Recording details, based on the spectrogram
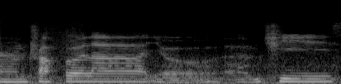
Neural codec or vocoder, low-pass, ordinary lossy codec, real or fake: none; 7.2 kHz; none; real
